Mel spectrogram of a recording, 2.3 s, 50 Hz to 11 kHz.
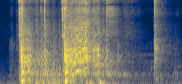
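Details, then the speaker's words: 1979 John Deere 314 garden tractor with Kohler engine, after replacing a burned-up starter: quick strong cranking bursts with a brief catch, starter spins briskly with no grinding or dragging; normal cranking and start, though a blown head gasket was later found. "yeah she sounds good so this is where I'm at with the John Deere now"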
